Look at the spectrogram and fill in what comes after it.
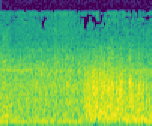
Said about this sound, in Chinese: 一小时又一小时，他们在暴风雨里挣扎着。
